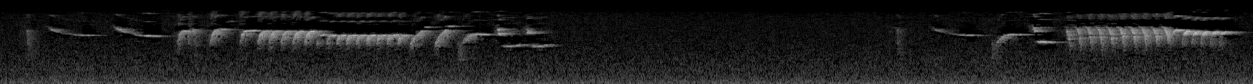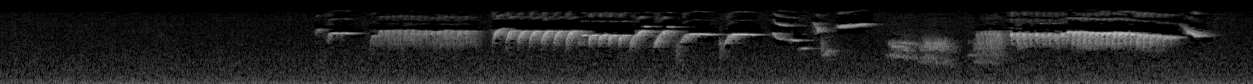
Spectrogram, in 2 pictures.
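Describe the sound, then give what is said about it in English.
A pet canary sings bright, high trills and chirps in several bursts of song separated by quiet pauses, with the singing heard alone and no talk. “That was the sound of my canary Hertz singing.”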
